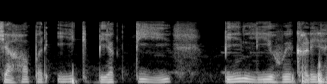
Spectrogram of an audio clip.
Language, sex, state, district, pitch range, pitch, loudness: Hindi, male, Jharkhand, Garhwa, 110-125 Hz, 120 Hz, -20 LUFS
